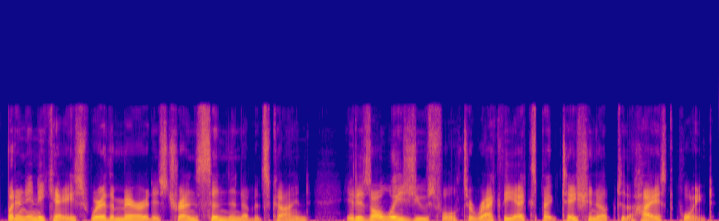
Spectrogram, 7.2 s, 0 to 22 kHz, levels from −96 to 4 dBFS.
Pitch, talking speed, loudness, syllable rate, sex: 180 Hz, 210 wpm, -18 LUFS, 5.5 syllables/s, male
